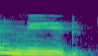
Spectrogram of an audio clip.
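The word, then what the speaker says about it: knead: Next देखिए, नीड, और ये भी है नीड। इसमें के जो है ये साइलेंट होगा।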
